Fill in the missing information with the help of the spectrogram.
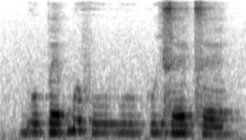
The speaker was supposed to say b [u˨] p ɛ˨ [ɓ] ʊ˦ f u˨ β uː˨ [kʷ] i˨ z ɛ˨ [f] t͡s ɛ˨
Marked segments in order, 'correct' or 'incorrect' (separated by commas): incorrect, correct, correct, incorrect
